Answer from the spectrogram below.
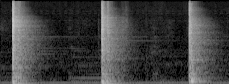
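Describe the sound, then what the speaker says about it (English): Three sharp percussive slaps on acoustic guitar strings hitting the frets, evenly spaced about a second apart, each a bright muted thwack with a short decay. "just making sure I hit them hard enough so that the strings slap against the frets"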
